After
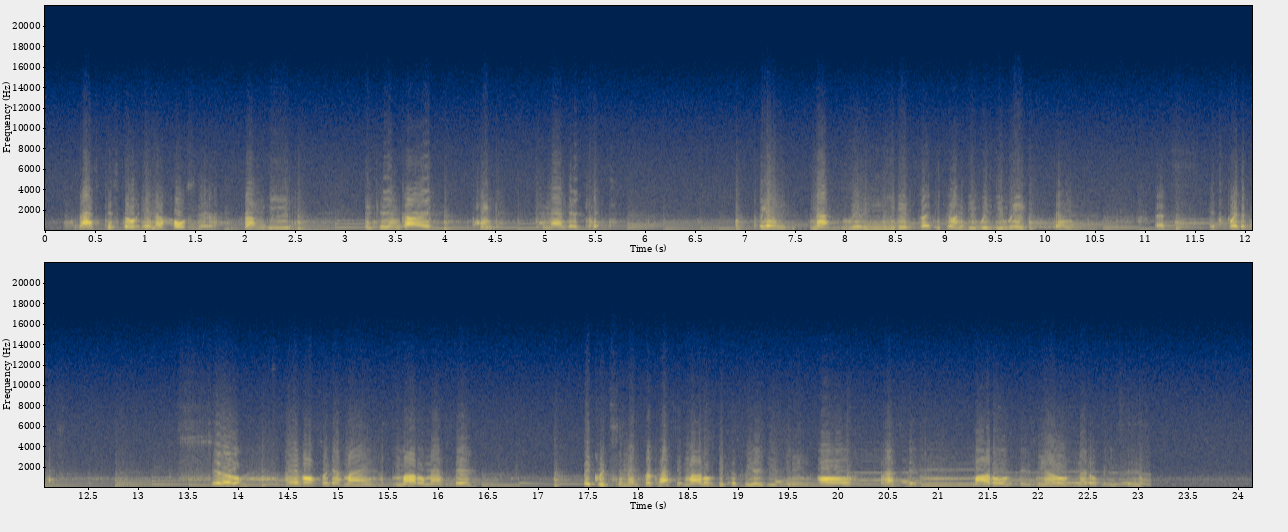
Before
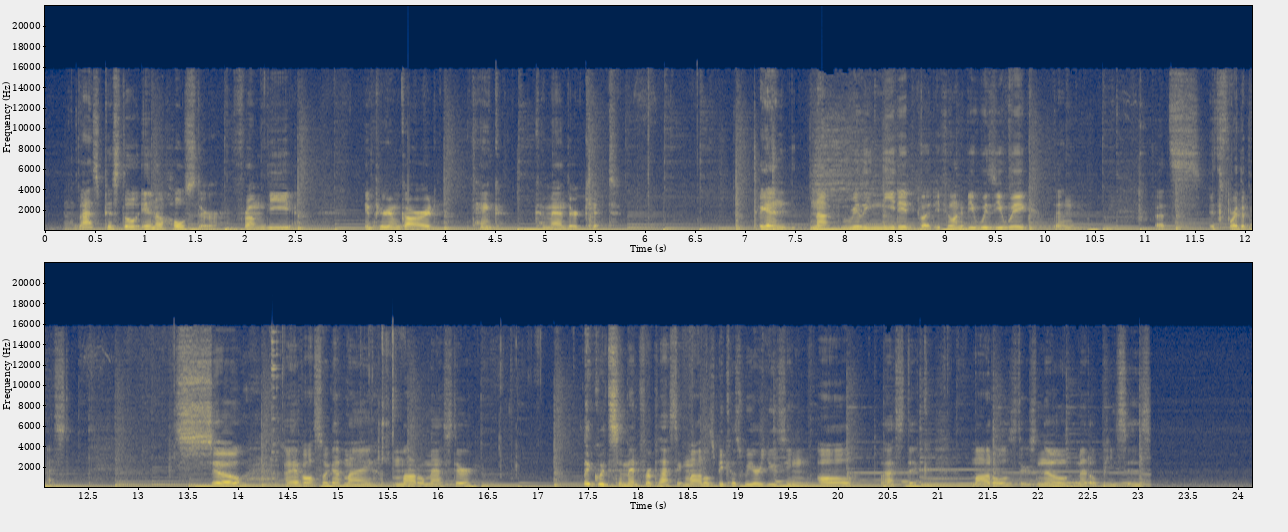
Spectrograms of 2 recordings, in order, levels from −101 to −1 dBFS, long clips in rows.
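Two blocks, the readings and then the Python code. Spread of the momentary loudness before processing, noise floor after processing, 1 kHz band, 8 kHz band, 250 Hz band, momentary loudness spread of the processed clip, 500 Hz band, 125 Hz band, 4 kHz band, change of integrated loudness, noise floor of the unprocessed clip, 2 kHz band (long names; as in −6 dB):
14 LU, −50 dBFS, +5.5 dB, below −15 dB, −7.0 dB, 21 LU, −1.0 dB, −20.0 dB, −10.0 dB, −0.5 dB, −45 dBFS, −9.5 dB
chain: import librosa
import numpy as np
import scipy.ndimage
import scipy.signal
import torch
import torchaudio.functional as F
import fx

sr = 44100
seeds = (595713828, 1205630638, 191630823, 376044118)

p1 = scipy.signal.medfilt(x, 25)
p2 = fx.rider(p1, sr, range_db=4, speed_s=0.5)
p3 = p1 + (p2 * 10.0 ** (-2.0 / 20.0))
p4 = fx.quant_dither(p3, sr, seeds[0], bits=8, dither='triangular')
p5 = fx.bandpass_edges(p4, sr, low_hz=310.0, high_hz=5800.0)
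p6 = fx.peak_eq(p5, sr, hz=860.0, db=13.5, octaves=0.87)
y = p6 * 10.0 ** (-8.0 / 20.0)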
